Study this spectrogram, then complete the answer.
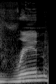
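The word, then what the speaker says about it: Rynn: believe that it was Ren which is spelled r y NN if you guys want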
